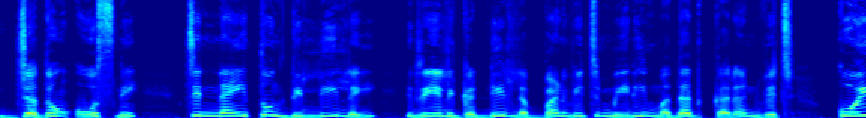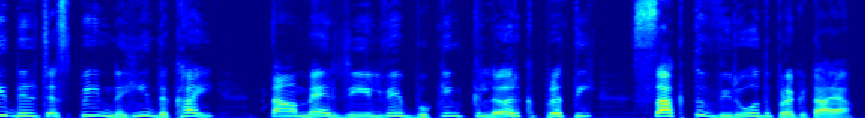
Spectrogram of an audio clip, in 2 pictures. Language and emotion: Punjabi, disgusted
